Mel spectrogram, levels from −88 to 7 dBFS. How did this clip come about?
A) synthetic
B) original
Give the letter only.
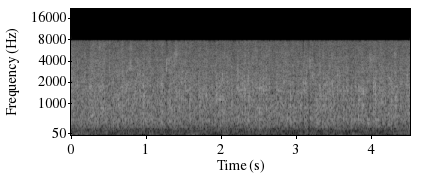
A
